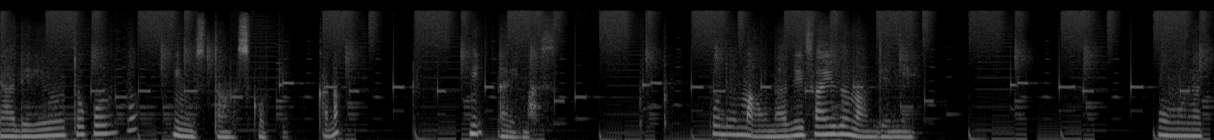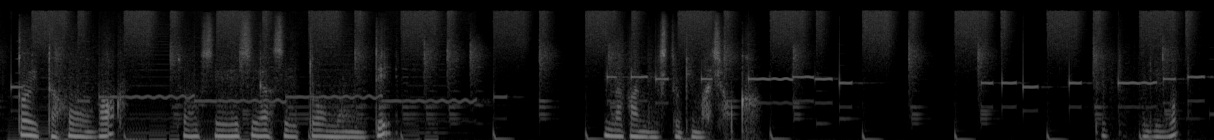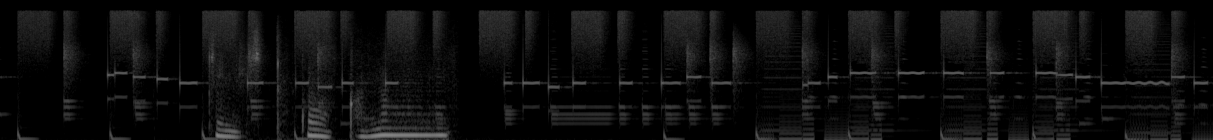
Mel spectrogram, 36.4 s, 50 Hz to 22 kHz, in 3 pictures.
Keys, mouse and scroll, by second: 1.9 click, 2.6 click, 4.4 e, 5.3 click, 6.4 click, 6.6-7.4 alt+drag, 7.9 alt+click, 9.3 Tab, 10.5-12.4 alt+shift+drag, 13.0 Tab, 13.3 click, 13.7 alt+right click, 14.1-16.8 alt+drag, 17.1 alt+right drag, 17.5-18.7 alt+drag, 18.9-20.2 alt+drag, 20.5-21.5 alt+right drag, 21.6 alt+click, 22.9 click, 24.0 alt+click, 25.4 alt+click, 25.8 alt+click, 27.2 alt+click, 28.1 w, 29.1-30.2 drag, 30.5 alt+click, 30.8-33.0 alt+drag, 34.9 alt+click, 35.7 alt+click, 36.0 alt+click.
